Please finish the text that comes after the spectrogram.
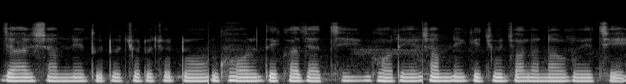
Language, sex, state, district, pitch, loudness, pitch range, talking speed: Bengali, male, West Bengal, Purulia, 165 Hz, -16 LUFS, 160-170 Hz, 125 wpm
